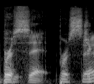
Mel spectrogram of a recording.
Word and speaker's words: Brissett: Yeah, I think is it Brissett? That's how you say it. I think Brissett. – Jacoby Brissett.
